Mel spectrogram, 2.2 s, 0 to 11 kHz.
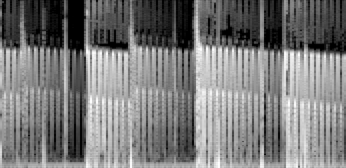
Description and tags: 110 bpm FM Rhythm -27
A rhythmic loop created with an ensemble from the Reaktor
User Library. This loop has a nice electro feel and the typical higher
frequency bell like content of frequency modulation. An experimental
loop with some electronic bubbles in it. The tempo is 110 bpm and it lasts 1 measure 4/4. Mastered within Cubase SX and Wavelab using several plugins.
electronic, fm, rhythmic, loop, 110-bpm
